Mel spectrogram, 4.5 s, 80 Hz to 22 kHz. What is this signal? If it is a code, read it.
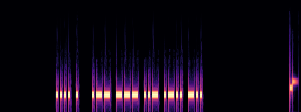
Morse code, heard as a keyed tone, about 40 wpm, 700 Hz. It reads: HE WOULD
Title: Sets of 2 Words 40wpm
